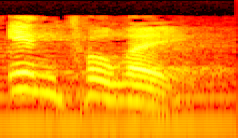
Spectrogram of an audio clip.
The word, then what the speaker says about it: entole: The word is pronounced entole, E-N-T-O-L-E. When you have an E sound written like that in transliteration, it's pronounced as an A because that last letter in the Greek looks like a little, looks like an N with a long line at the bottom of it. It goes like that, and it's an eta. And it's pronounced as an A. That's why we pronounce it entole.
